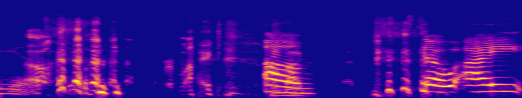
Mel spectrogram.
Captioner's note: laughs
